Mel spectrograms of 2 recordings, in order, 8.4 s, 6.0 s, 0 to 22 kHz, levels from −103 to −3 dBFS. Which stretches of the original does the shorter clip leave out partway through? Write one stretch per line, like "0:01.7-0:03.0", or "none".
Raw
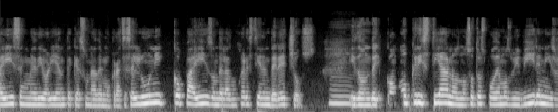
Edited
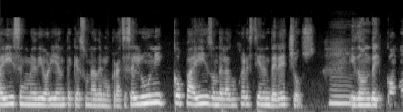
none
